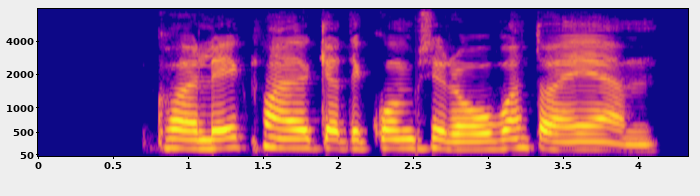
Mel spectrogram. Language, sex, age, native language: Icelandic, female, 60-69, Icelandic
